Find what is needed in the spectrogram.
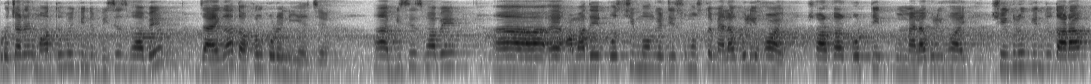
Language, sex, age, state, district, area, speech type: Bengali, female, 30-45, West Bengal, Purba Bardhaman, urban, spontaneous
